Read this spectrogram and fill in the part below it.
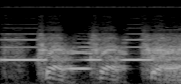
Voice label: "check check check", voice

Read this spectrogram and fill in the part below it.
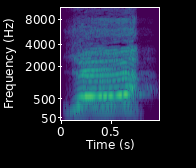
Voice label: "yeah", group of men; ooh ahh

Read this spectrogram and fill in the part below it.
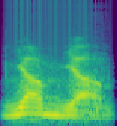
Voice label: "yum yum", announcer

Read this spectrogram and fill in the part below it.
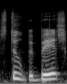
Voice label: stupid bitch female; Voice

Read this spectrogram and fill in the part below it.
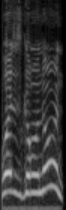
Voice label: what is going on, male; questions

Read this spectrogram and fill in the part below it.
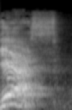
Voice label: "yes", tourettes guy

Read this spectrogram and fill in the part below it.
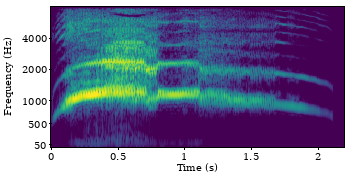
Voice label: "wow" nongender; ooh ahh

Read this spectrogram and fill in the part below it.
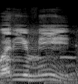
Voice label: what do you mean, male; questions

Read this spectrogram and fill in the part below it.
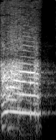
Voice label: "err", voice; ooh ahh

